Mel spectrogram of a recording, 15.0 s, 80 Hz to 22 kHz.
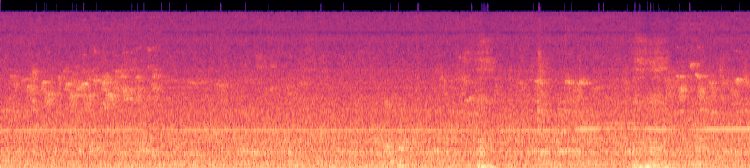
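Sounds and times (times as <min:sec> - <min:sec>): moving vehicle rumble: 0:06.3 - 0:15.0.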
